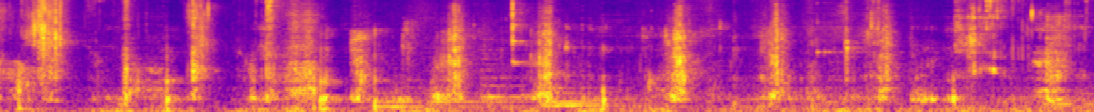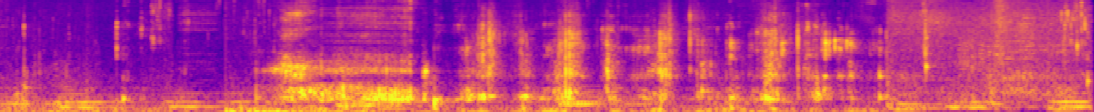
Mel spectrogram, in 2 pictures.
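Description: Close-miked eating: crisp crunching and wet chewing of a big lettuce-wrapped mouthful of meat, a rapid, irregular run of sharp crackles and smacks.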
